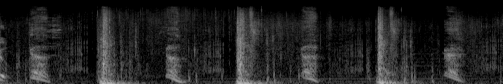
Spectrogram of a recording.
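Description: A bow shoots arrows again and again with sharp twangs.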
